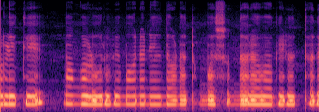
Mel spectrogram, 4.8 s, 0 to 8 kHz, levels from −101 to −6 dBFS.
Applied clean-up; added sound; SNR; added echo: none; none; none; none.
